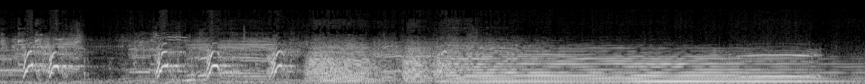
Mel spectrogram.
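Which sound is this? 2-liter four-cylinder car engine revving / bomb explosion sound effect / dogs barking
dogs barking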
